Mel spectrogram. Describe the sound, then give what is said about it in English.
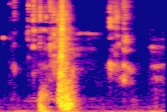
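Chewing of milk chocolate, a few soft crunchy bites and mouth sounds over under two seconds, fairly quiet and intimate, with no talking. “It's just kind of like advent calendar chocolate.”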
